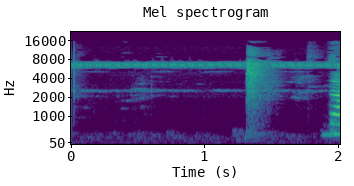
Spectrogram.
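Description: A cricket trilling steadily on one high note, with a single brief knock a little over a second in.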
